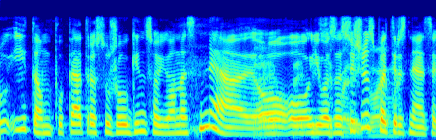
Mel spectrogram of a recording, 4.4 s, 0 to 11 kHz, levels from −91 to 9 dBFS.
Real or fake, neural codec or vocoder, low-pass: real; none; 7.2 kHz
